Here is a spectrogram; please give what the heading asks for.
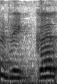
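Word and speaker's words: wriggle: बच्चों ये जो डब्ल्यू है, आप इसको रिगल न मत पढ़ना, डब्ल्यू साइलेंट है, ऐसे पढ़ेंगे रिगल एंड गिगल with Glee.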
